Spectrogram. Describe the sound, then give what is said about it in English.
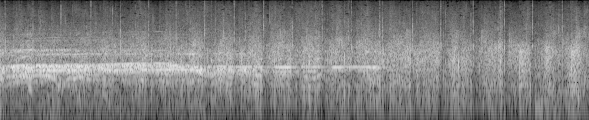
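Loud, dense applause from an audience in a room welcoming a comedian to the microphone, mixed with whooping and cheering, sustained and even throughout. “People with us in this lovely room, would you please put your hands and your whoops and your noises together and welcome to the microphone the wonderful Deborah Frances White!”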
